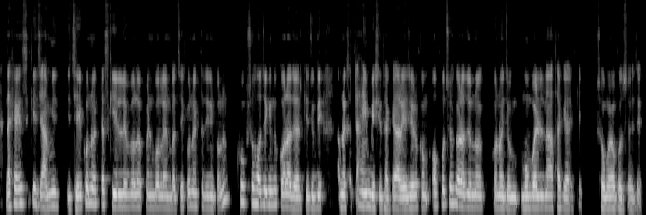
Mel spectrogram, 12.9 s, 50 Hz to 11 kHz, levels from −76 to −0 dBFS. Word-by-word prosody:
দেখা 160 +4 +2
গেছে 185 0 -2
কি 190 - +1
যে, - - 0
আমি 155 +3 +1 0.3
যে - - -2
যেকোনো 140 +8 +1
একটা 175 -2 -1
skill 150 -1 +3
ডেভেলপমেন্ট 145 -1 -1
বলেন 135 -1 +1
বা, 130 - +1
যেকোনো 150 +4 -3
একটা 150 - -10
জিনিস 135 -1 -1
বলেন 205 +11 -1 0.2
খুব 205 -2 -1
সহজে 175 -3 +2
কিন্তু 170 +1 0
করা 150 0 +4
যায় 130 -1 +5
আরকি। 130 0 -5
যদি 135 +2 +1 0.4
আপনার 145 +1 +2
কাছে - - -12
টাইম 155 -1 +2
বেশি 135 -1 -1
থাকে। 125 0 -2
আর 130 - +5
এইযে 130 +1 +2
এরকম 145 - -2 0.2
অপচয় 175 +4 -2
করার 155 -3 +5
জন্য 140 0 +1 0.3
কোন 140 - -2
ওইযে 130 0 +1 0.3
মোবাইল 135 0 +4 0.2
না - - +2
থাকে 130 -1 0
আরকি। 130 -1 -16 0.4
সময় 130 0 +3
অপচয় 125 -1 -3
যে - - -5
140 Hz, 200 wpm, -23 LUFS, 135-160 Hz, 0.4 s, যায়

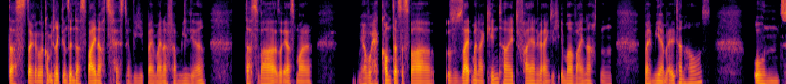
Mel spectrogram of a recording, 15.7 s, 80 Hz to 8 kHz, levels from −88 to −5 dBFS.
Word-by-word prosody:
das - - +4
da 105 - +5
da 100 +1 -1
kommt - - -2
direkt 115 -3 +2
in 100 - -1
den - - -7
Sinn, 110 0 +3
das 100 -1 0
Weihnachtsfest 105 -1 +3
irgendwie 100 0 -11
bei 100 -1 +1
meiner 100 +1 -2
Familie. 100 +2 -6 0.8
Das - - 0
war, 100 0 +4
also 100 0 -1
erst 100 0 +1
mal, 100 -1 -1 0.9
ja, 100 -1 -4
woher 100 +1 0
kommt 110 +1 +2
das? 105 - +5
Das - - +2
war 100 -1 +2 0.2
also, 100 0 -4
seit 105 +2 +5
meiner 105 -4 0
Kindheit 125 -1 -2
feiern 105 0 -1
wir - - 0
eigentlich 100 0 -5
immer 100 -1 0
Weihnachten 100 0 -5 0.6
bei 95 0 +1
mir 100 +1 -1
im 95 +2 -4
Elternhaus 135 +7 -3 0.8
und 100 -1 -1
100 Hz, 150 wpm, -26 LUFS, 100-105 Hz, 0.9 s, da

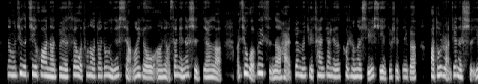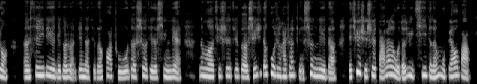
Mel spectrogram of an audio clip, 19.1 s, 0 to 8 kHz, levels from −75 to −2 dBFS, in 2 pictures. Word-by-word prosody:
那 240 - -3
么 225 - +1
这 275 +5 +1
个 245 - +1
计 245 +1 0
划 235 -2 +1
呢 195 -2 +4
对， 195 0 +1
所 215 +6 -2
以 - - +2
我 205 - +2
头 230 - -9
脑 215 -3 +1
当 210 +1 -4
中 230 -2 0
已 - - +2
经 205 +3 +1
想 190 -6 -4
了 210 - +1
有， 170 -7 +1
嗯， 180 0 +2
2，3 210 +6 -2
年 195 -4 +1
的 230 - 0
时 175 -9 -2
间 185 +3 0
了。 170 -3 0 0.3
而 210 - -3
且 250 +6 +2
我 270 - +3
为 285 -1 +4
此 255 -11 -8
呢， 170 -1 +2
还 175 -1 -2
专 250 0 -2
门 210 -1 +2
去 200 -4 -2
参 220 +4 -1
加 225 -1 -2
这 200 - -1
个 190 - 0
课 210 +2 -3
程 195 -1 0
的 195 -1 +2
学 180 0 -1
习， 215 -6 -2
也 160 - +1
就 180 +3 -6
是 180 -3 -4
这 180 +2 -4
个 160 0 -1 0.3
画 200 -3 +4
图 225 +4 +2
软 210 - 0
件 235 0 0
的 190 - +4
使 180 - -5
用， 180 -2 0 0.3
呃 175 0 +2
，ced 225 -2 +3
那 175 - 0
个 175 0 +1
软 175 -2 -1
件 190 +3 +2
的 175 -3 +2
这 170 +1 -7
个 165 0 -1
画 210 +1 -2
图 160 -2 -1
的 185 0 0
设 200 +1 -1
计 180 - +1
的 165 - +2
训 175 0 0
练。 170 -2 0 0.3
那 220 +2 -1
么 195 -2 +5
其 195 +2 -7
实 210 +1 -3
这 200 -1 -3
个 175 -2 +3
学 205 +5 -2
习 240 - -7
的 240 -2 0
过 255 -2 +2
程 210 -2 +1
还 195 - +1
算 225 +2 -1
挺 170 -5 -5
顺 210 +2 0
利 185 -3 +4
的， 145 -1 -2 0.2
也 180 - +2
确 310 +8 +4
实 185 -8 -1
是 220 +2 +1
达 210 - -2
到 240 - +1
了 235 -4 +3
我 160 - +2
的 155 0 +2
预 215 +1 +1
期 225 +4 -1
的 205 -4 0
的 175 +1 +4
目 210 -3 +1
标 200 +4 +1
吧。 185 -5 0
195 Hz, 340 characters per minute, -22 LUFS, 175-225 Hz, 0.3 s, 么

